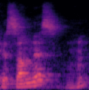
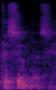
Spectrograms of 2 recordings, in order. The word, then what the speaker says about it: Cosumnes: center with larry larry's a volunteer here at cosumnes did i say that right yes because now there's variations of how you say that right a lot of people pronounce it consume this let's start with the name if we would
